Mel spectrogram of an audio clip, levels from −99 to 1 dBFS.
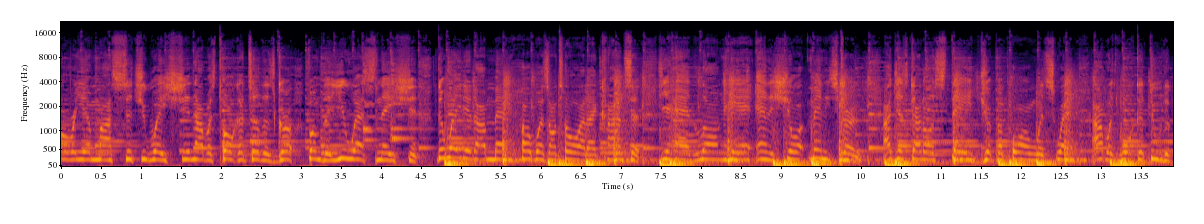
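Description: No technical faults can be heard anywhere in the audio, and the signal stays intact and steady throughout.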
